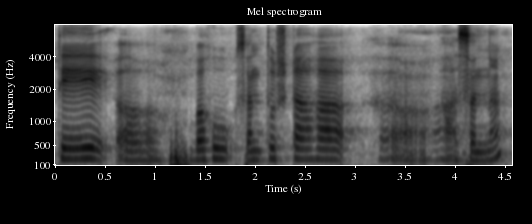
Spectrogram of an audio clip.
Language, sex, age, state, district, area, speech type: Sanskrit, female, 45-60, Tamil Nadu, Chennai, urban, spontaneous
